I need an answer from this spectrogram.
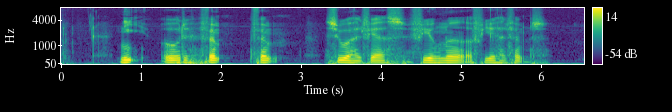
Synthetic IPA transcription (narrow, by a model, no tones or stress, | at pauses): nḭːɔ̽ːɾəfem̰ | fem̰ | syʊ̰ɒɦælfjæɐsfiːɐhunɐð̞ˠɒ̽fiːɐɦælfem̰s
